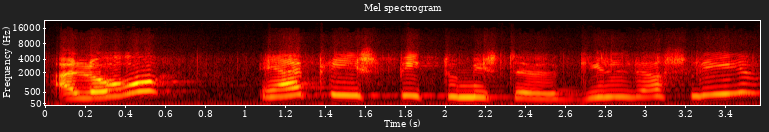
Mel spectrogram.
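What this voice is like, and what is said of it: Woman's voice with foreign accent. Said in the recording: “Lady animal. Foreign accent. ... I'll act it out for you.”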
